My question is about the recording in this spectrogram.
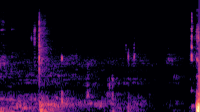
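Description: A pause in a man's speech: near silence with one faint click about half a second in.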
